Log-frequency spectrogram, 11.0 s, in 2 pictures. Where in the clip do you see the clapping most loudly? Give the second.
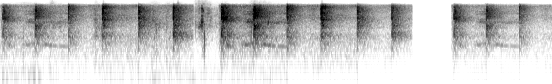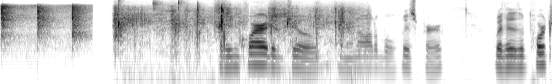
2 s.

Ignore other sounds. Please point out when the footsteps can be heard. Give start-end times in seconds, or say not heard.
0.0-2.9, 6.7-9.2.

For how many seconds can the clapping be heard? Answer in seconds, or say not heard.
7 s.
